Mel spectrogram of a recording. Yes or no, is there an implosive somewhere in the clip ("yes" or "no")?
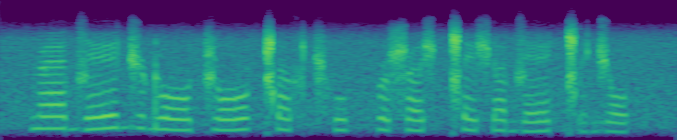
no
